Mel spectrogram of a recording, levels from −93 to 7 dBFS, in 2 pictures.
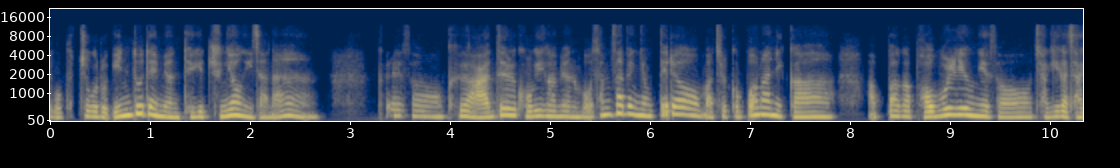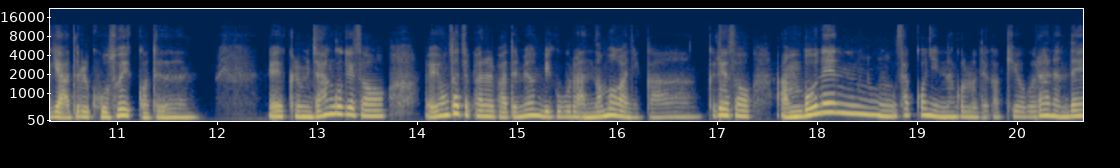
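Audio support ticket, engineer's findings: Speech and background drop abruptly together by about 7 dB at 16.14–17.03 s and about 6 dB at 19.66–20.19 s: sudden gain jump, likely an unramped digital gain change.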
